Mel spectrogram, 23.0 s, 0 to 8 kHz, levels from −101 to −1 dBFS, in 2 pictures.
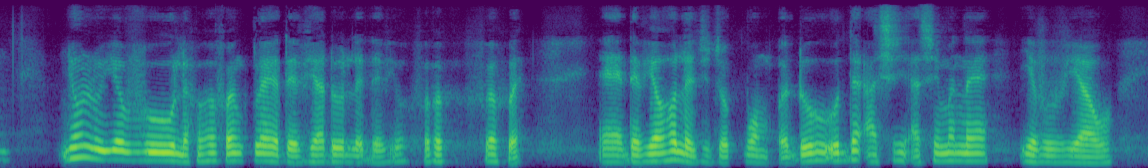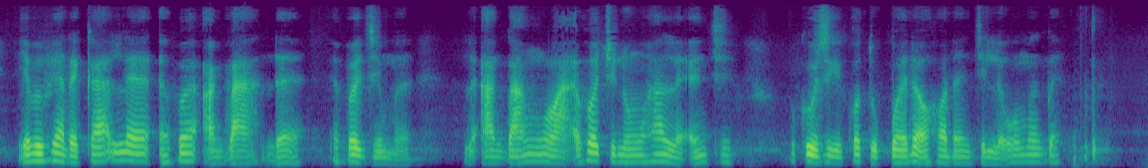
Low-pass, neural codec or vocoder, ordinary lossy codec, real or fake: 7.2 kHz; codec, 24 kHz, 0.9 kbps, DualCodec; AAC, 32 kbps; fake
